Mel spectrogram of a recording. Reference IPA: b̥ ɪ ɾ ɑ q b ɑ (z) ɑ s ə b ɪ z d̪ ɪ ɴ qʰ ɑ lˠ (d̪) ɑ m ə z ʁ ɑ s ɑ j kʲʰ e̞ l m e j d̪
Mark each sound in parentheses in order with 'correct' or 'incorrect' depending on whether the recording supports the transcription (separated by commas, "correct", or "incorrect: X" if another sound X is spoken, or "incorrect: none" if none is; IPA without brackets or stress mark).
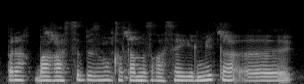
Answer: incorrect: ʁ, incorrect: t̪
